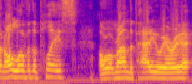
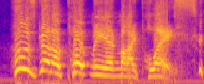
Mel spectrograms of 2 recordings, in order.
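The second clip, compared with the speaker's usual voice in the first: high, raised shout; 7 semitones higher than usual. Retelling what another guy shouted after a spilled drink: retelling a shout. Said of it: "he sticks his arms out and he shouts".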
